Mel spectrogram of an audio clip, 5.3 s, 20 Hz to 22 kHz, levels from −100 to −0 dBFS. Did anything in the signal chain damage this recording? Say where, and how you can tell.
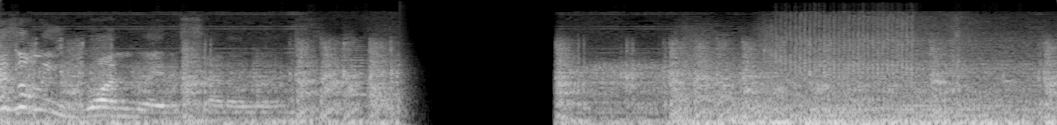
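Yes. From 1.99 s to 2.80 s, a long network dropout likely occurred. About 0.78 s of audio is missing. The receiver's concealment stretched the last sound into a fading buzz or hiss, leaving roughly 0.68 s of silence before the audio resumes further on, with the lost portion skipped. A waveform would show the envelope tapering to a flat line, and a spectrogram would show smeared, repeating bands dissolving into an empty gap.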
